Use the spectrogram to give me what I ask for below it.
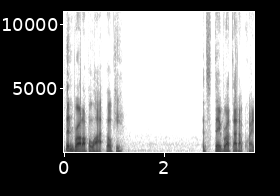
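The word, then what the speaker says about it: poké: It would be Poke. The food is... With the food version is pronounced like an A.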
